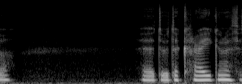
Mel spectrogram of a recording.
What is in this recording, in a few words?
"craig", Welsh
